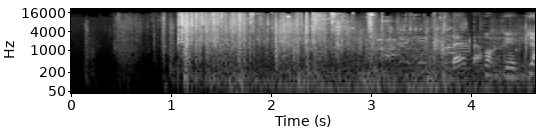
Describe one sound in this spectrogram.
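An explosion booms and debris clatters loudly.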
